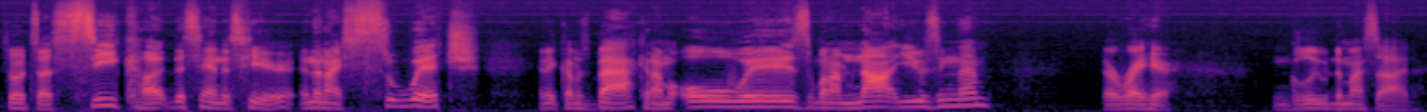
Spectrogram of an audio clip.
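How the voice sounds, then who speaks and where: Male martial arts instructor, mid-pitched voice, dry close sound. Clipped counts and cues, encouraging corrections, hands-on class delivery. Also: moderate pace, a bit bright, no echo. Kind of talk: hands-on karate class instruction, demonstrating moves aloud.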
